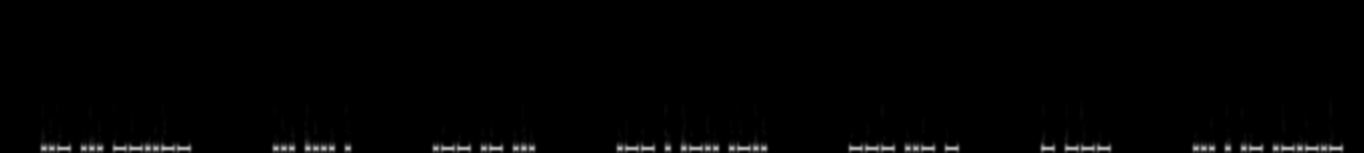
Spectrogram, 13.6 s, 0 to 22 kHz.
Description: Morse code, heard as a keyed tone, about 30 wpm, 700 Hz. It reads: US, SHE WAS WELL OUT TO SEA.
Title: 3x Word-Spacing - Sentences from Top 400 Words - 30wpm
